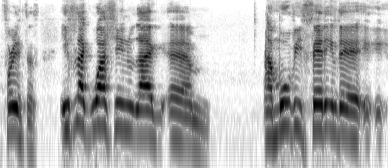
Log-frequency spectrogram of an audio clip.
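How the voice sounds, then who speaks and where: A man whose first language is Spanish, chatting casually as a guest, animated and full of restarts. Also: high voice. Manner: halting, many restarts, animated. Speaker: guest toy reviewer. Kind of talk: casual chat.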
